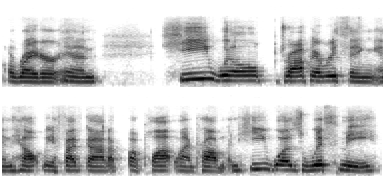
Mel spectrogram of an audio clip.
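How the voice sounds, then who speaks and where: Middle-aged female podcast guest, author type, conversational and animated, loops back on phrases, mid-range voice. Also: medium pitch. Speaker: podcast guest, novelist and former psychologist. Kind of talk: casual interview chat.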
